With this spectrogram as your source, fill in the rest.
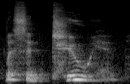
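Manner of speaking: "to" punched out, "him" falling; stress on TO. Shown as a demonstration. Teacher showing children the second-word reading, stress on "to". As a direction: hit the small word "to". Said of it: "if we stress the second word".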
